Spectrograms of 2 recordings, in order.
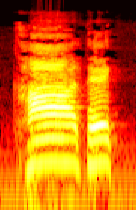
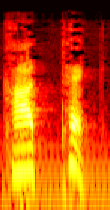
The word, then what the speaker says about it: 가택: 자, 3번 가댁, 가택. 이럴 때는 택이라고 읽어야 되겠죠. 집택, 집댁 둘로 읽히기 때문에 도금 문제가 많이 나오거든요. 여기서는 가택이고요.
